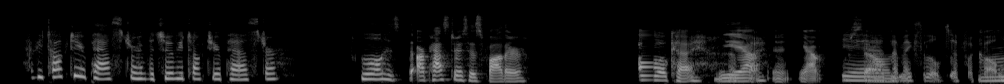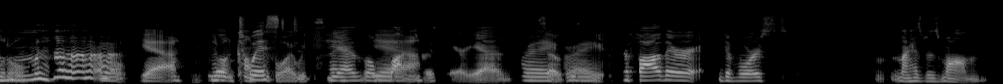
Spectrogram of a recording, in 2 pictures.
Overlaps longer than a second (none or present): present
